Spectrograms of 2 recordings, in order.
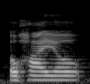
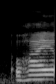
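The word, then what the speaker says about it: おはよう: morning in japanese is ohio that's right it's pronounced just like the state so just try saying the word ohio as if you were saying hello ohio all right now you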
